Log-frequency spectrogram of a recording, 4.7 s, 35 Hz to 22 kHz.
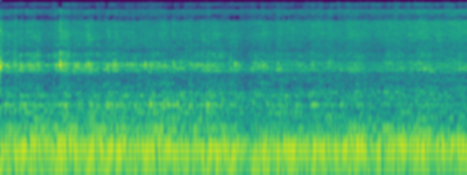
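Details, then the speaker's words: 1968 Dodge Dart, first start after installing a replacement 727 automatic transmission with about six quarts of fluid, in neutral warming up: smooth, even low rumble at steady idle with no knocks or misses; normal idle, owner calls it good sounding. "I'll let it warm up a little listen to that that's a good sounding car right"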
